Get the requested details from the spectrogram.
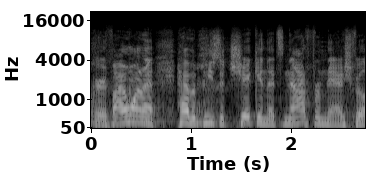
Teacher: all the vowels are shorter they're cut down it sounds more Stern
